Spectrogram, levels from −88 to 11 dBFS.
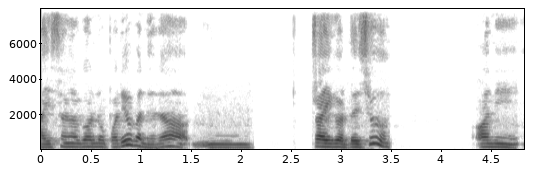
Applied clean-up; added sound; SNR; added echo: none; none; none; none.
